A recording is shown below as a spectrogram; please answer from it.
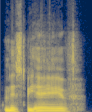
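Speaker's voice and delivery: ordinary delivery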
